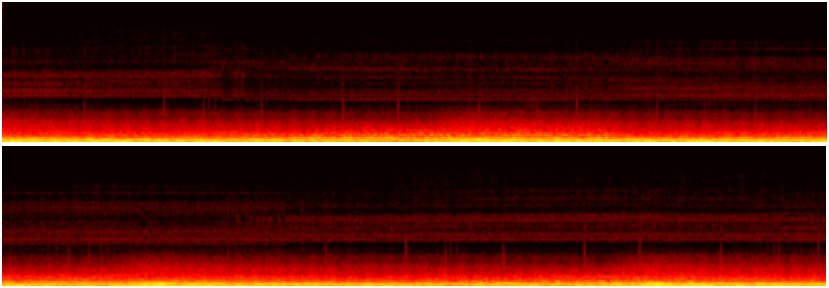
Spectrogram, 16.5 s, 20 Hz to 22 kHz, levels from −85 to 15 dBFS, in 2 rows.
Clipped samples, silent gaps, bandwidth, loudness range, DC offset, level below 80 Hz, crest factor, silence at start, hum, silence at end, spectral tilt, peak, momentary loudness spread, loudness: under 0.1%; none; 4.9 kHz; 3 LU; under 0.1%; -30 dBFS; 16 dB; 0 s; none; 0 s; -10 dB/octave; -2 dBFS; 5 LU; -18 LUFS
